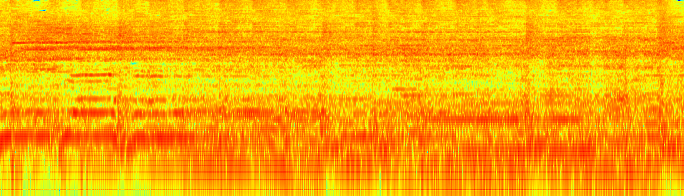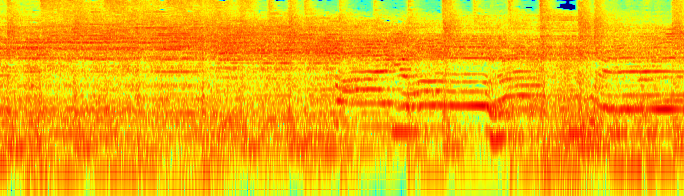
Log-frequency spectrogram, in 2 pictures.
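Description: Live rock band playing: electric guitar, electric bass and drum kit, loud and steady, with notes bending in pitch about eight seconds in.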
